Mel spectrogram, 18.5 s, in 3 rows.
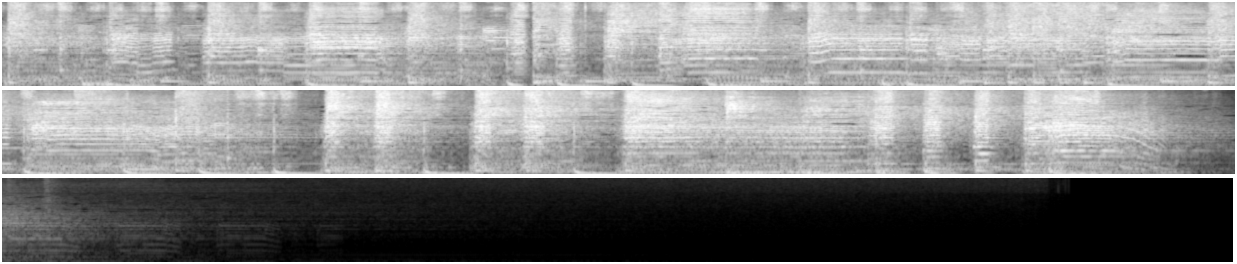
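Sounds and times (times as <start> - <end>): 
television music: 0.0 - 12.4.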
